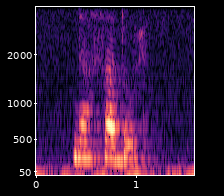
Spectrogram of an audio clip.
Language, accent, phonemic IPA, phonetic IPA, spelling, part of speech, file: Armenian, Eastern Armenian, /dɑsɑˈdul/, [dɑsɑdúl], դասադուլ, noun, Hy-դասադուլ.ogg
- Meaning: student strike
